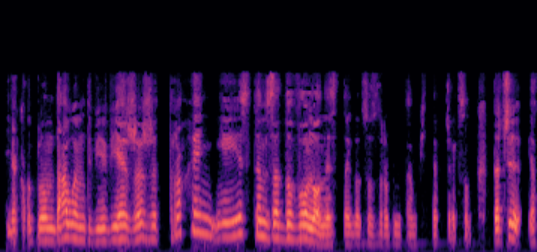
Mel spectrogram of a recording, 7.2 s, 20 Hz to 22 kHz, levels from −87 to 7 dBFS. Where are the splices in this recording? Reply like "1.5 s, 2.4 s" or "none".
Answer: none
